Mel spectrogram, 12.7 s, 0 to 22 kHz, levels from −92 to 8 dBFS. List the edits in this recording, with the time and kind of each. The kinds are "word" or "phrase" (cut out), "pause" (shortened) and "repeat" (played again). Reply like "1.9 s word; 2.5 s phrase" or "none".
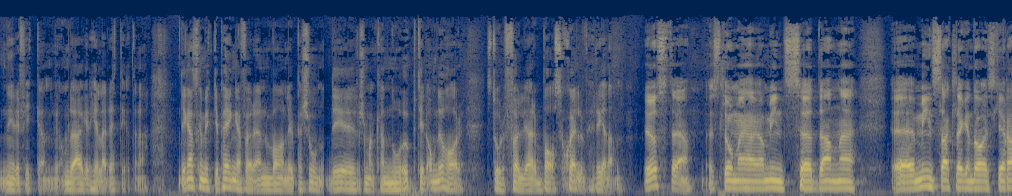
4.0 s word; 4.5 s word

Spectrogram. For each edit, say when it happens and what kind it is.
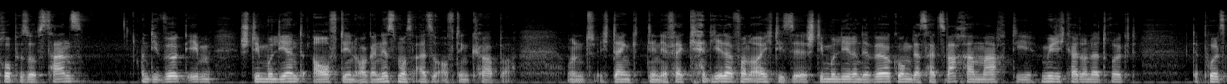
9.4 s phrase

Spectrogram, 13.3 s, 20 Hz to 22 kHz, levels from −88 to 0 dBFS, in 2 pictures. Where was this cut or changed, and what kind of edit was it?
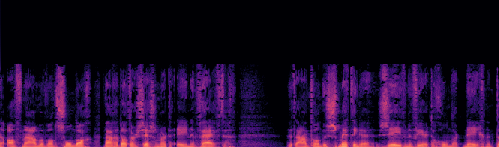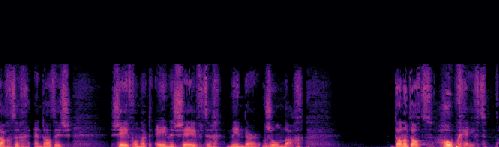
1.3 s pause; 4.3 s word; 10.2 s word; 12.1 s word

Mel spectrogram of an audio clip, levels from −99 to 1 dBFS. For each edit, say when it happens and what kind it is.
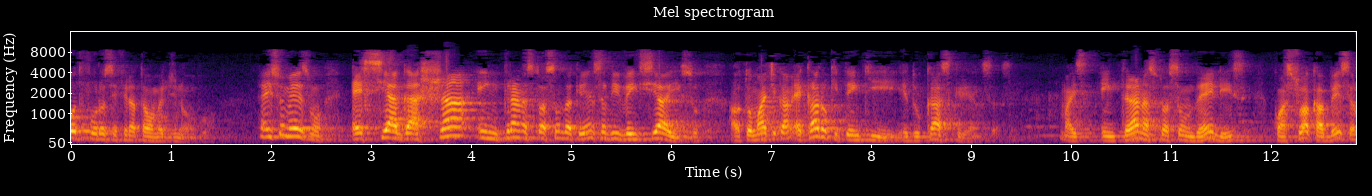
none

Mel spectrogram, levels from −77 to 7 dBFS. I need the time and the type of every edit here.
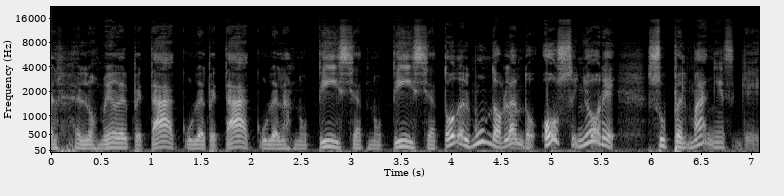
1.5 s repeat; 3.2 s repeat

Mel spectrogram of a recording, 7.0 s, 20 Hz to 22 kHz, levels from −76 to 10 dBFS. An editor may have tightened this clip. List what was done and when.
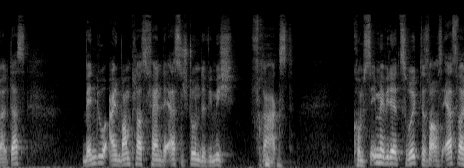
none

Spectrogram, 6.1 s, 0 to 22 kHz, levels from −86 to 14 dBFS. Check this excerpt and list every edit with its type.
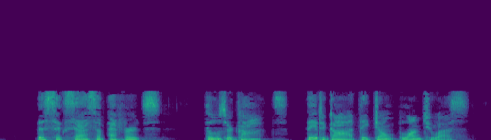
1.3 s word; 4.0 s word

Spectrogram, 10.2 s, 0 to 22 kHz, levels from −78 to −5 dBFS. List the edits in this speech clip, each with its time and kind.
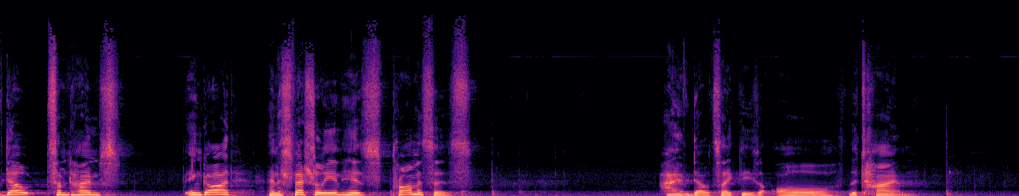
2.5 s pause

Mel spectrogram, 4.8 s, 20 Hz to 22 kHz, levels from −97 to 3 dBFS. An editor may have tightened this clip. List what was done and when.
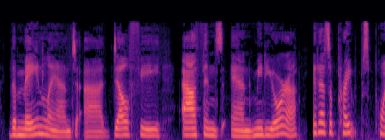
3.8 s pause

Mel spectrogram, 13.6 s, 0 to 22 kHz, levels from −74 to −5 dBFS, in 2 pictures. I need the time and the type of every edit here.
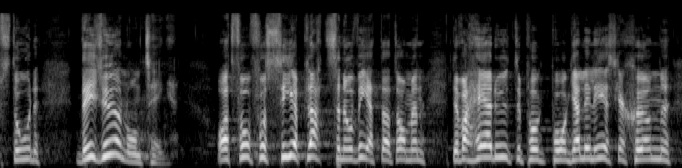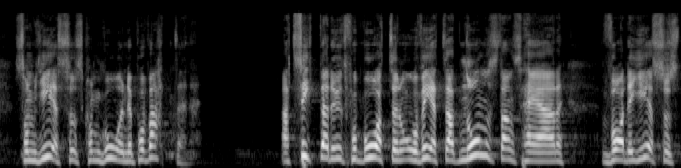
none

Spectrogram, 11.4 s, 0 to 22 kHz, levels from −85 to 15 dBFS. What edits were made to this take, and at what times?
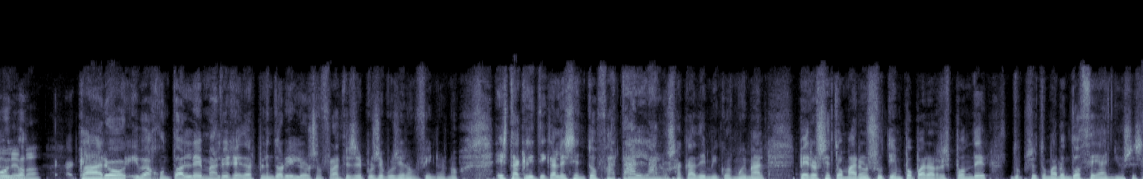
1.3 s word; 2.2 s word; 10.2 s word

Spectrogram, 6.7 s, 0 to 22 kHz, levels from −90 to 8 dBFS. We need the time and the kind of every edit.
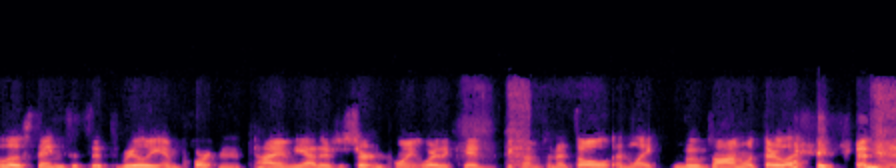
1.9 s phrase

